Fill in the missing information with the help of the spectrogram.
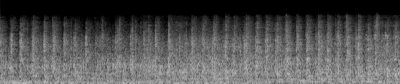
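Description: Anchor chain running over the windlass and bow of a catamaran, the links clattering in a rapid, even rattle: the anchor being let down.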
